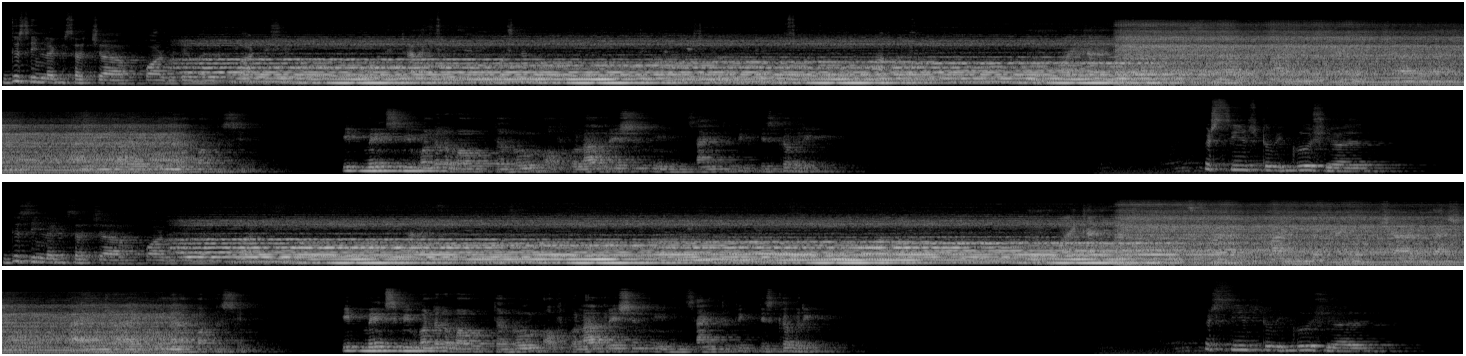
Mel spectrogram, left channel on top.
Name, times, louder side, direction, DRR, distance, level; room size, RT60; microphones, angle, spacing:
voice 1, 0.0-2.9 3.6-5.4 6.4-9.2 26.3-28.4, left 2 dB, 70° left, 6 dB, 0.6 m, -38 dB
Singing / Musical instrument, 1.6-12.9, right 2 dB, 40° right, 0.7 m, -24 dB
voice 2, 5.6-6.2 10.0-15.0 15.3-17.1 18.0-22.8, right 1 dB, 70° right, 2 dB, 0.8 m, -35 dB
sound 1, 11.1-16.4, left 1 dB, 20° left, 1.6 m, -30 dB
5.8 x 5.2 x 3.5 m, 1.2 s
head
